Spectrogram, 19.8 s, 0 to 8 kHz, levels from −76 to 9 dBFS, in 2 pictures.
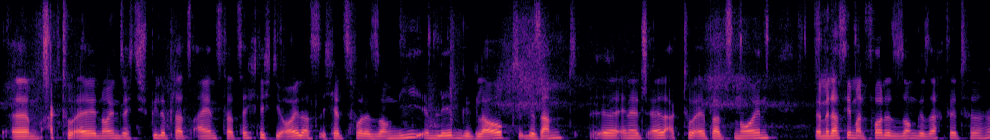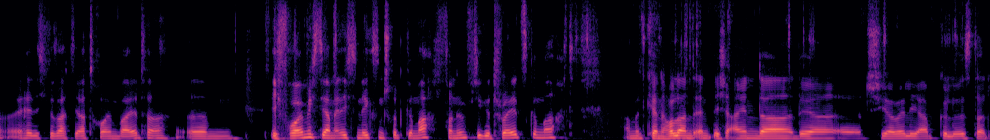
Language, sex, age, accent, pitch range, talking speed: German, male, 20-39, German, 125-145 Hz, 200 wpm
